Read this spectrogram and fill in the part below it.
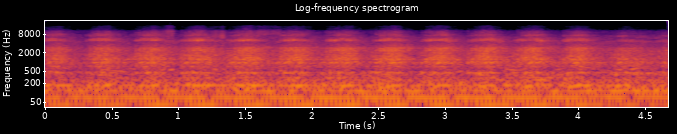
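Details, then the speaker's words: John Deere 7800 diesel tractor working ground in tacky field: heavy low drone with rhythmic grunt pulsing about three times a second under field load; owner unsure whether it is a fault or normal for the tractor's design. "guys hear that grunting? Is that normal? Or is that just me? I don't know. Could just be the way the tractor's designed too, why it's doing that."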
